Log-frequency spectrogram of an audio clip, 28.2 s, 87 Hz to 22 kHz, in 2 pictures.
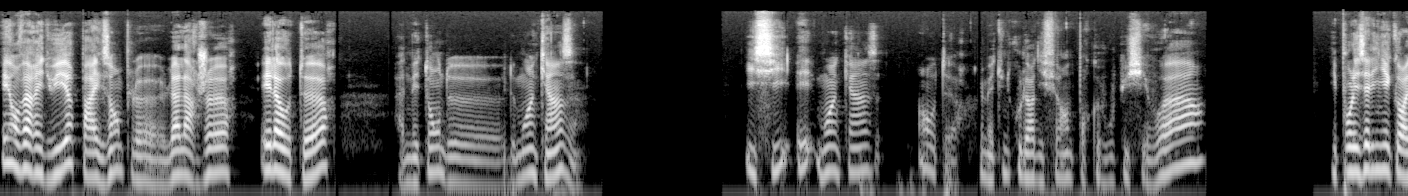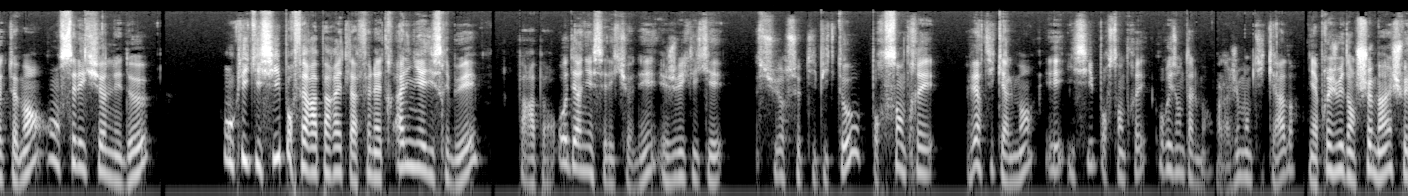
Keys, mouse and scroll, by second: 3.0 click, 6.3 Return, 7.4 click, 10.2 click, 12.1 click, 12.7 click, 14.3-15.6 drag, 18.0 click, 18.9 click, 23.5 click, 25.4 click, 27.1 click.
